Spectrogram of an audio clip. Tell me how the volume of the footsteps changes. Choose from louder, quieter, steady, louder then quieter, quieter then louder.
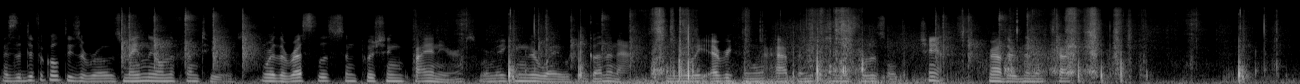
louder then quieter.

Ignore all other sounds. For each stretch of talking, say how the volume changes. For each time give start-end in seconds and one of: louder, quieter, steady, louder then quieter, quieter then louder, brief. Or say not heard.
0.0-10.8 steady.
